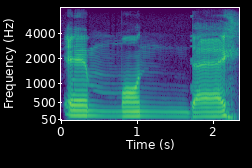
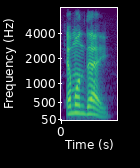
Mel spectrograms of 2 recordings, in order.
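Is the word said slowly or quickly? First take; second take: slowly; quickly. First: The word is said slowly, syllable by syllable. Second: The word is said quickly and smoothly. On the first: The speaker calls it wrong. "you will not say Emonday" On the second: The speaker calls it right. "you will say it faster like that"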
